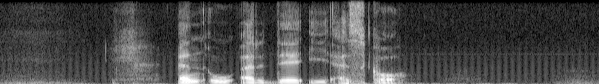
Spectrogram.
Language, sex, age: Norwegian, male, 57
